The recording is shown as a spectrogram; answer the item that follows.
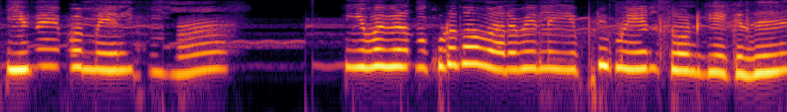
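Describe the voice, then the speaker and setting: A woman voicing a frightened girl alone in a dark house, calling for her friends and talking to herself. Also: extremely high pitch, steady tone, brisk, lo-fi sound, pitched above the performer's own voice. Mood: scared. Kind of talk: cartoon voice acting.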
